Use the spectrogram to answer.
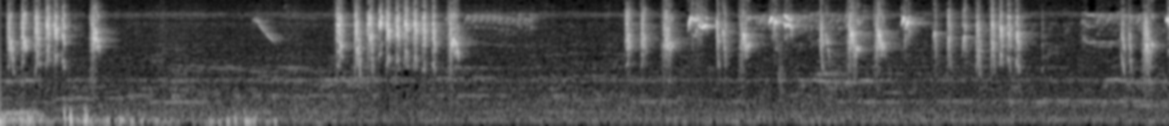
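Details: Brown-throated sunbird in busy, varied song, recorded to train competition birds. Dense buzzy bursts alternate with clipped, high, sharp chirps in a fast, uneven rhythm, and there are low thumps at the start.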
